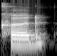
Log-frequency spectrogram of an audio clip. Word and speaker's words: could: were talking about cold could is a word an LD word where we don't actually say that so it has this vowel o and in IPA the the c s-- letter C says Cooke case on so it's like this could this is the same vowel that's in good so could and good rhyme with each other good Noel learned we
